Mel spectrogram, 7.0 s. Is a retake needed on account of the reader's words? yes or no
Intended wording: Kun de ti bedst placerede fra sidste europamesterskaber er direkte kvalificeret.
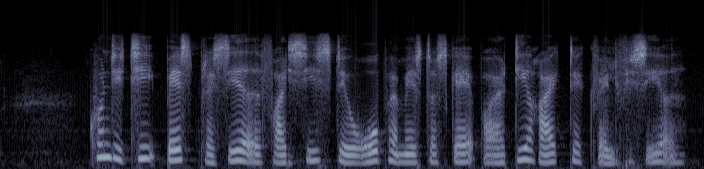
no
